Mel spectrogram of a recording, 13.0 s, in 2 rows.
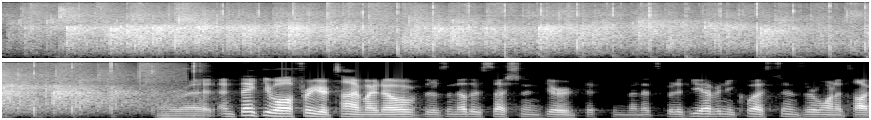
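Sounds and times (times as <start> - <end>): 
audience applause: 0.0 - 8.0
speech: 8.2 - 12.9.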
